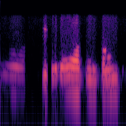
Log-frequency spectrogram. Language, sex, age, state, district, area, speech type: Bengali, male, 18-30, West Bengal, Uttar Dinajpur, urban, conversation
